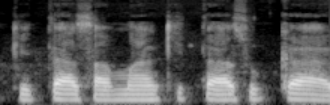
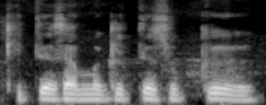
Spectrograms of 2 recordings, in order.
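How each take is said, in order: First: It is said in a formal, spelling-based pronunciation. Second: It is said in a casual, everyday pronunciation. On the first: This is the official standard style, not everyday speech. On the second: This is how people say it in daily life.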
